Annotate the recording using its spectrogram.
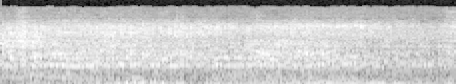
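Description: Film soundtrack of a building on fire, played back through a screen's speaker: a steady roar of flames with faint wavering tones above it.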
